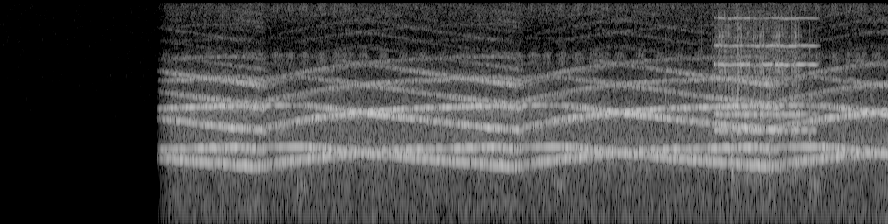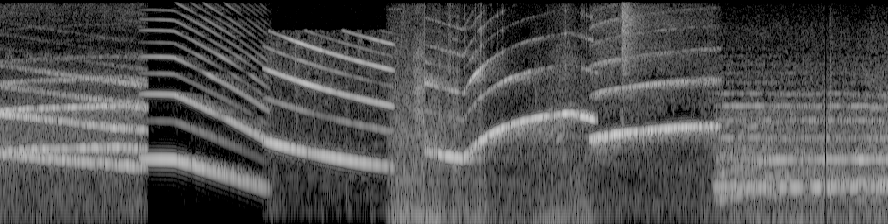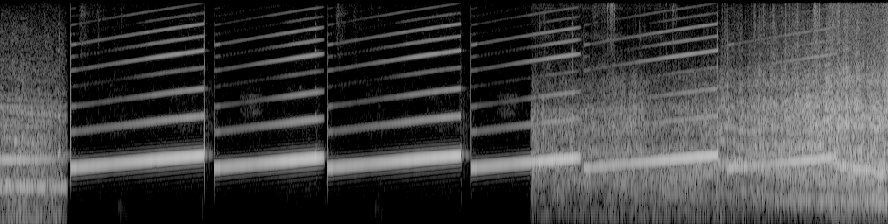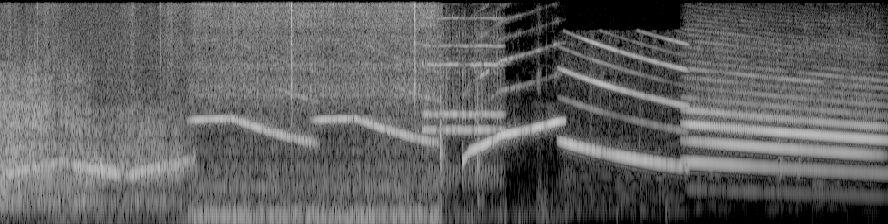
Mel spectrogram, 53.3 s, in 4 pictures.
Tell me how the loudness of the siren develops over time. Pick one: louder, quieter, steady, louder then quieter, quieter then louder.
steady.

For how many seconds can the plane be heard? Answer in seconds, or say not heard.
8 s.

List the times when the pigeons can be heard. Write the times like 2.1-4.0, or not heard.
not heard.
